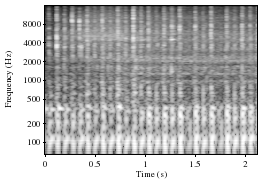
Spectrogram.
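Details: 1982 Honda Z50 with newly swapped-in Lifan 125cc 4-speed engine, tank not yet plumbed and possibly low on fuel: quick, even single-cylinder putter at about twelve beats a second, steady and quiet with no knocks or rattles; healthy idle.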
